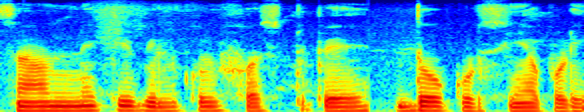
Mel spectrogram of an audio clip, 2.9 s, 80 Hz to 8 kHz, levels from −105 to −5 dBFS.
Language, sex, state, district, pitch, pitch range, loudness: Hindi, male, Uttar Pradesh, Hamirpur, 115 Hz, 110-120 Hz, -17 LUFS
